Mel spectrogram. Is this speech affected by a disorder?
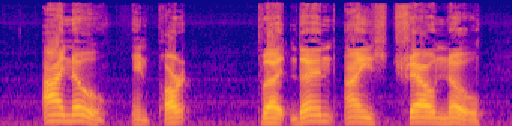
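Yes: cerebral palsy; congenital cerebral palsy.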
